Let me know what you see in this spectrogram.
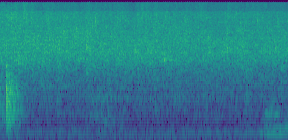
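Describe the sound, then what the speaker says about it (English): Butter melting with water and lemon juice in a pan gives a steady, soft sizzle and hiss that runs unbroken for a few seconds, close by and fairly quiet. "Once the butter gets melted, it has to sit and splatter like I thought it might."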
